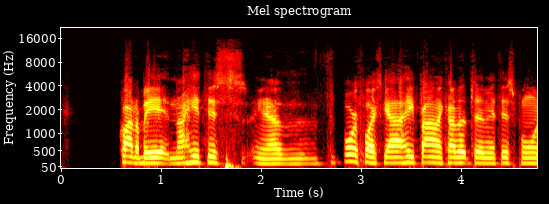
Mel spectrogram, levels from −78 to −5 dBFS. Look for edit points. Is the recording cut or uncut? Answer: uncut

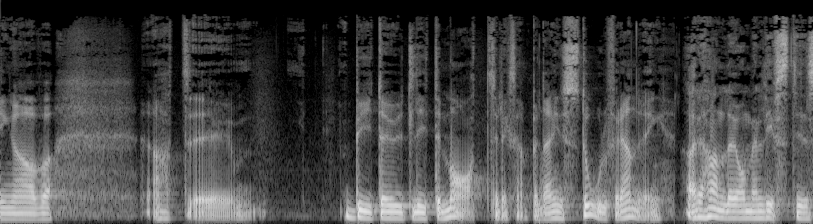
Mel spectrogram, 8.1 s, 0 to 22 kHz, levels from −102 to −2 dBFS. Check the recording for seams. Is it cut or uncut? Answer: cut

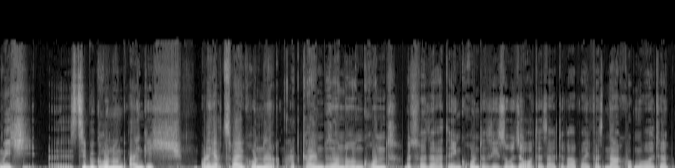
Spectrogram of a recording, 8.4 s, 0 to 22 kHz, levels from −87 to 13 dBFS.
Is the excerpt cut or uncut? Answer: cut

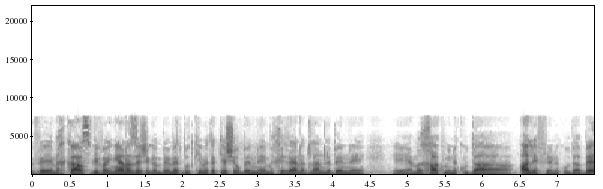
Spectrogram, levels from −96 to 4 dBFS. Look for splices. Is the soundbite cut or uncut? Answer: uncut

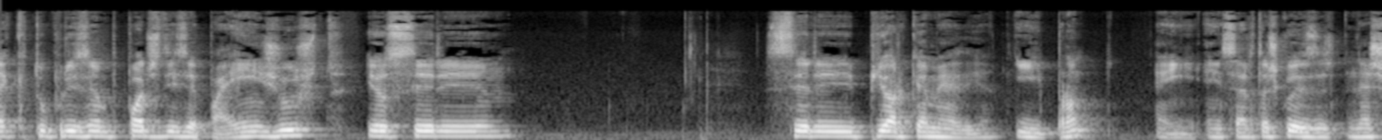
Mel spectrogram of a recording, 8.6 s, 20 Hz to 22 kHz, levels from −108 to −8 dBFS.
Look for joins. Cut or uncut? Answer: cut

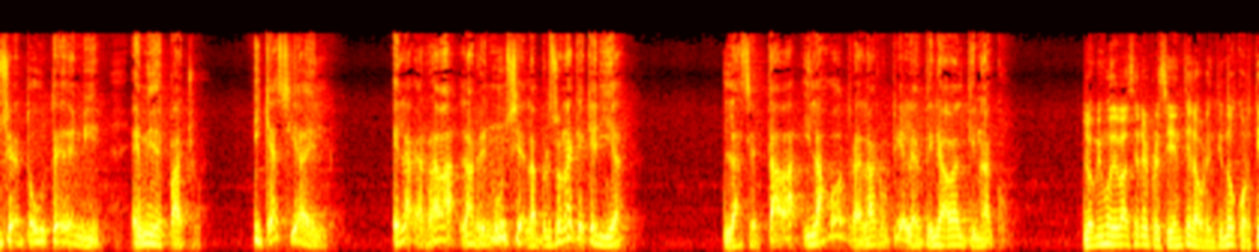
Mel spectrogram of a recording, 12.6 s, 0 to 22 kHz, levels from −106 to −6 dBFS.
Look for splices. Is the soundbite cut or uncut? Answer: uncut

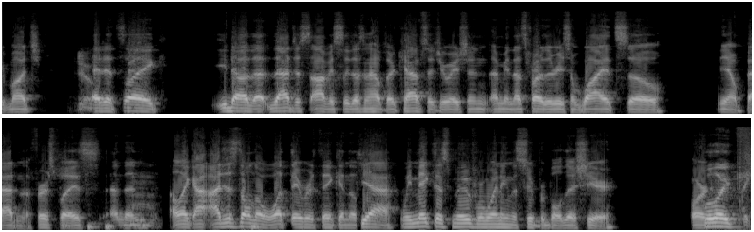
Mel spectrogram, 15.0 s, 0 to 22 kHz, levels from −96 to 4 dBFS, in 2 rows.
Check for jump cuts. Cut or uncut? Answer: cut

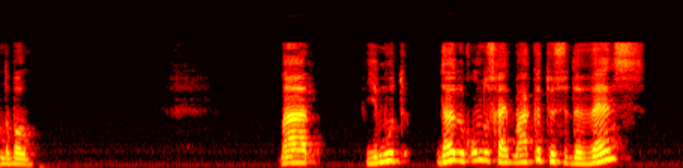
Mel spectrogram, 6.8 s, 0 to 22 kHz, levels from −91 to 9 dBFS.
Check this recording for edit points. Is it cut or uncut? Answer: uncut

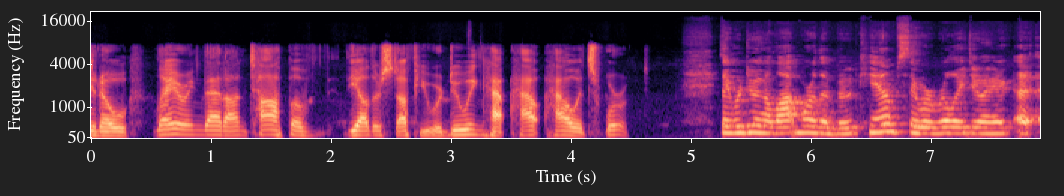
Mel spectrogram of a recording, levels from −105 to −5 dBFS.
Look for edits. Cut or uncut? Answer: cut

